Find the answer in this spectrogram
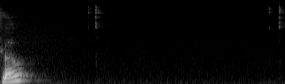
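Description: The last syllable of a spoken word, then one short, faint click of a computer pointing device about two-thirds of a second in, as the File menu is opened. The rest is quiet.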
